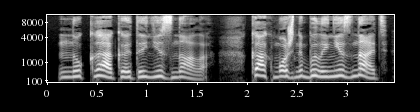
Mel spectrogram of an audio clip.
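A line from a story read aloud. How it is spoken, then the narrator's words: Mother shouting. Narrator (Russian): кричала мама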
